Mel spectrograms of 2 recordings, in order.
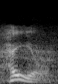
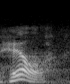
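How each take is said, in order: First: The word is drawn out like hail, in a drawl. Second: The word is said with a short plain vowel. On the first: "You know, the hail" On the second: "they were saying hell"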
